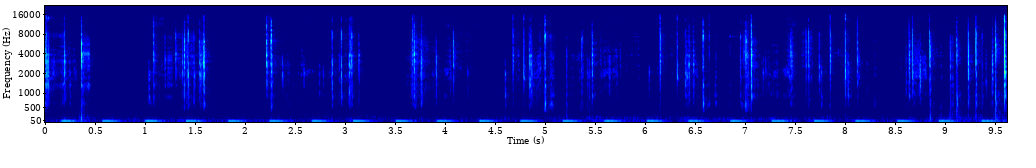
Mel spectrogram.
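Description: Long painted nails tap and click on a pink hand-held plastic game controller with a hollow shell and colored buttons, held close to the mic. Quick, bright, dry clicks come in rapid clusters separated by short pauses, each one stopping almost instantly with no ring.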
